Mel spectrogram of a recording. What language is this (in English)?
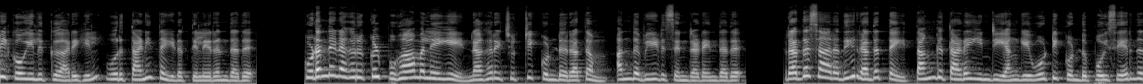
Tamil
